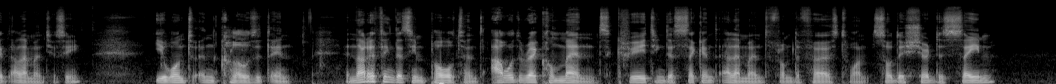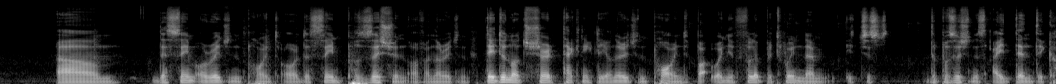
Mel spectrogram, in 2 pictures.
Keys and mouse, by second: 1.4 middle drag, 2.2-2.6 middle drag, 3.0 shift+click, 3.4 middle click, 3.4 click, 4.3 `, 4.9 KP_5, 5.5 shift+click, 6.0-6.3 drag, 6.6 KP_5, 11.3-11.9 middle drag, 13.0 shift+middle drag, 17.2 click, 17.7 click, 18.3 click, 18.8 click, 19.4 click.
